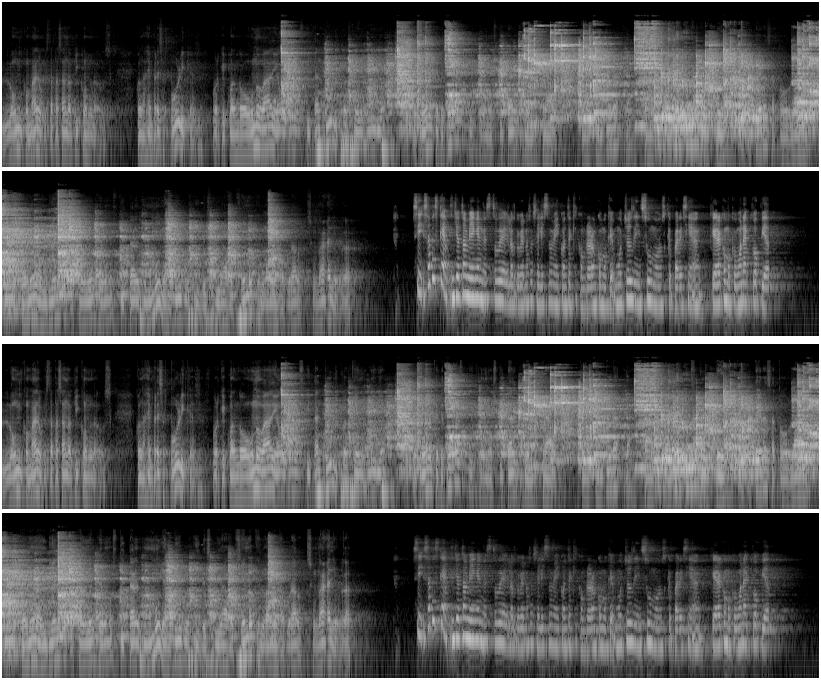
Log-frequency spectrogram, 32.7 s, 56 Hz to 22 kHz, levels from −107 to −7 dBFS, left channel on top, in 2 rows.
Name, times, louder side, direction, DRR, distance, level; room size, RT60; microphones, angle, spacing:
voice 1, 0.0-2.2 2.7-23.3, right 2 dB, 55° right, 11 dB, 1.3 m, -48 dB
sound 1, 5.6-15.4 15.8-22.0, left 1 dB, 5° left, 0.7 m, -36 dB
voice 2, 24.6-31.7, left 3 dB, 65° left, 13 dB, 1.1 m, -45 dB
25.0 x 21.5 x 9.8 m, 1.3 s
head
